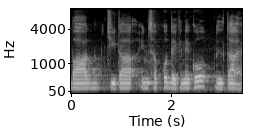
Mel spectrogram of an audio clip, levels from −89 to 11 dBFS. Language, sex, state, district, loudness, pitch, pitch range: Hindi, male, Jharkhand, Jamtara, -22 LUFS, 125 Hz, 120-125 Hz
